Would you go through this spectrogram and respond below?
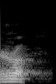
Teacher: जो र है वो ऊपर तो जा रहा है, हमारे मूर्धन्य को छू रहा है, टच कर रहा है, लेकिन पूरी तरीके से नहीं टच कर रहा है। र, गड़गड़ाहट की आवाज आ रही है ना।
